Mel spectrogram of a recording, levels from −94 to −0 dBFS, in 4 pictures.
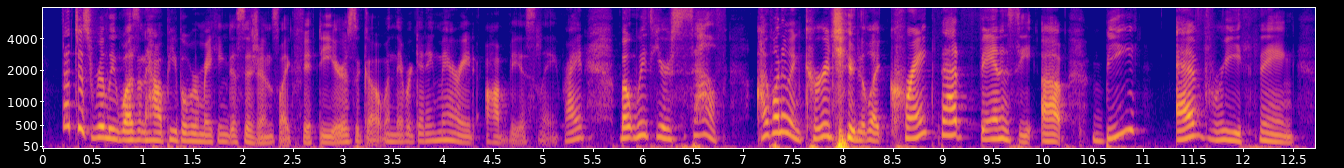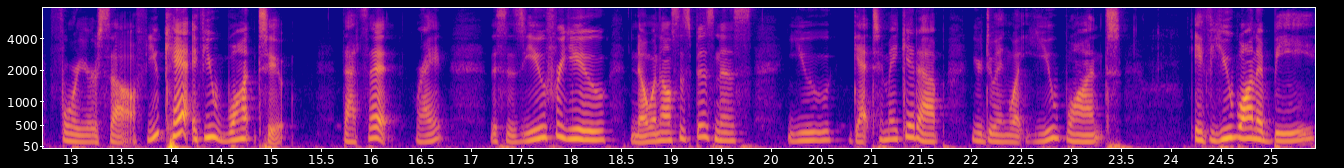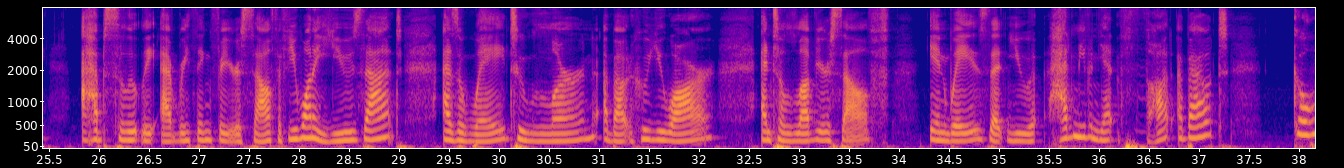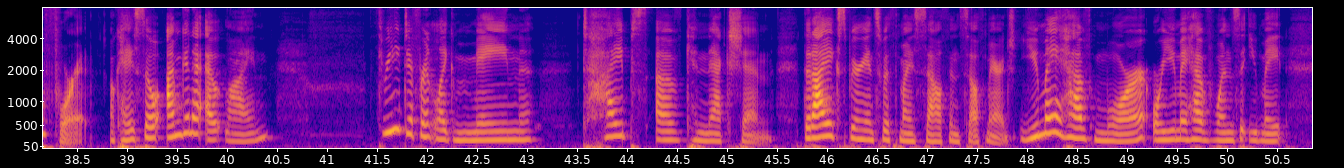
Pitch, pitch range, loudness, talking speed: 185 Hz, 160-220 Hz, -26 LUFS, 165 wpm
